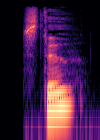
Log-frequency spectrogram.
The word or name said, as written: STEDE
